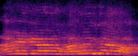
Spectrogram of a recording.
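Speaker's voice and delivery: shouting. Voicing a rabbit boy caught after a fall, struggling: yelling. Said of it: "he continues to yell".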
